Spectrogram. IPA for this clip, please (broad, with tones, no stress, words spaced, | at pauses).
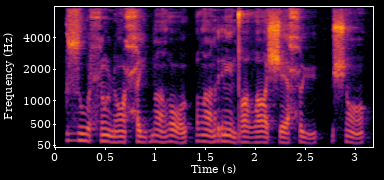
zu˧˩ħũ˧˩ɳɔ̃˧˩ ħi˧˩˧bɛ̃˧˩˧ðˤu˧˩˧ | ðˤẽ˧˩˧rẽ˧˩d̪i˧˩ ðˤɛ˧˩ʃɛ˧˩˧ħy˧˩˧ | ʃɔ̃˧˩˧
